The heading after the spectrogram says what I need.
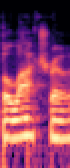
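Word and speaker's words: Balatro: bolaro please normalize well there's been some debate as to the pronunciation of the of the name whether it's batro or batro um people you know people have decided that batro is the way they want to say it for the most part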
